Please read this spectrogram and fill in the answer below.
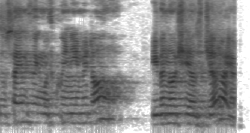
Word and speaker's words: Amidala: And it's the same thing with Queen Amidala. Even though she has Jedi He just pronounced his own character's name wrong. Immediately. Imidala.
